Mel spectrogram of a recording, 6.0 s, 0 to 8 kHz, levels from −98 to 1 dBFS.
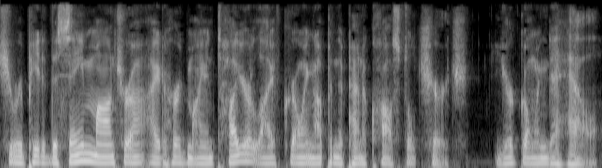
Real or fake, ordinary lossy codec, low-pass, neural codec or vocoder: real; MP3, 48 kbps; 7.2 kHz; none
